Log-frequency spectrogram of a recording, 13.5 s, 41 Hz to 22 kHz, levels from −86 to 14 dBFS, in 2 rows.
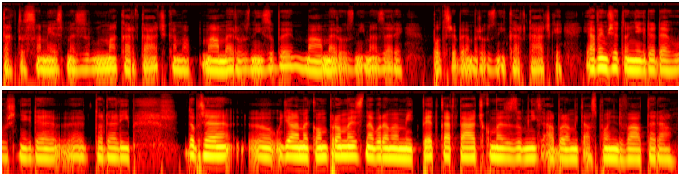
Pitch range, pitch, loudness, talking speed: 140-155 Hz, 150 Hz, -19 LUFS, 185 wpm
